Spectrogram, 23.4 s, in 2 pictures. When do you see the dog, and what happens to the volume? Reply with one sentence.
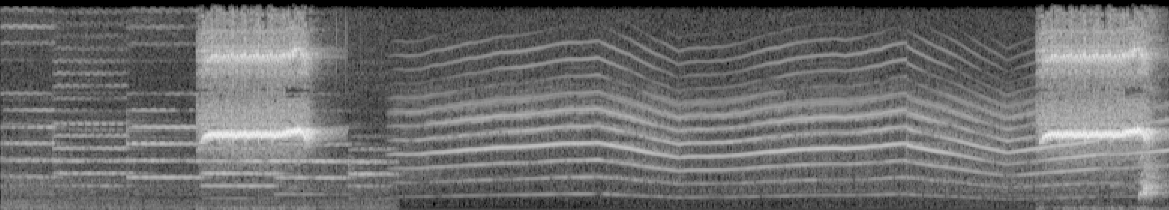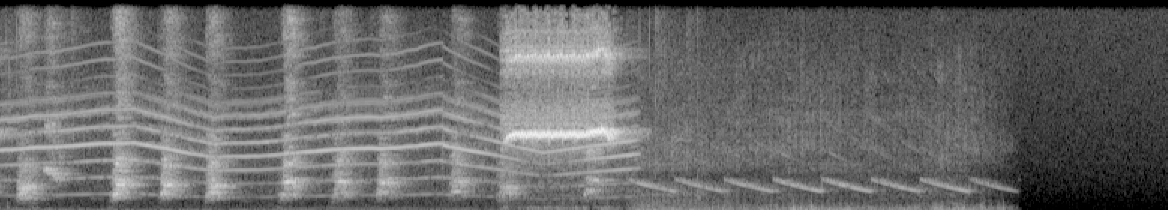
You can hear the dog from 11.3 to 19.0 s, getting quieter.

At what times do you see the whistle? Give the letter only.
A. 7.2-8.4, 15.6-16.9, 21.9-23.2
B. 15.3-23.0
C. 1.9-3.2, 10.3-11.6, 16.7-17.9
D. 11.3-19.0
C.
